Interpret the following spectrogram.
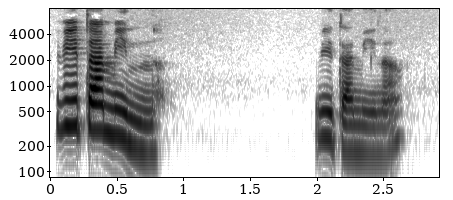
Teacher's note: un sonido que se forma con ayuda de los dientes superiores con el labio inferior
